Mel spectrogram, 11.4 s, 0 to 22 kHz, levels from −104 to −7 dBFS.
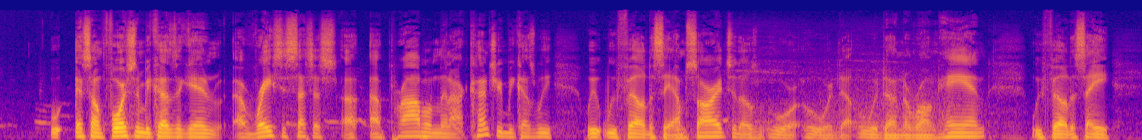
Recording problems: train or aircraft noise; faint; throughout; 25 dB below the speech

